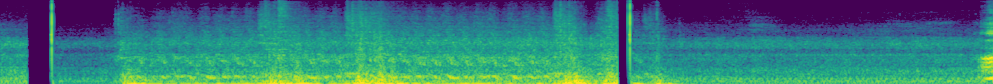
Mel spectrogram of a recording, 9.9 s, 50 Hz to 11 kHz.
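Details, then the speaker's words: 1985 Camaro Z28 cold start attempt on jumper cables and charger: slow, uneven cranking bursts with pauses and no catch; engine turns weakly, owner thinks the starter is failing. "God, that sounds bad. It just does not want it. I don't think my starter wants it anymore either."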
